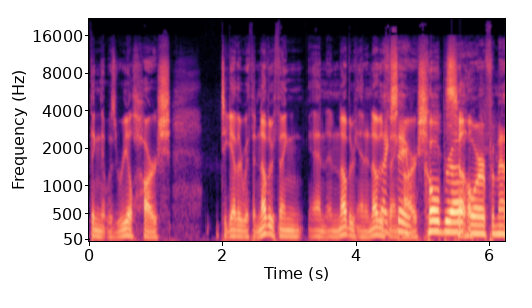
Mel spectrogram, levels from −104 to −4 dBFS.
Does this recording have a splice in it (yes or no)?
yes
